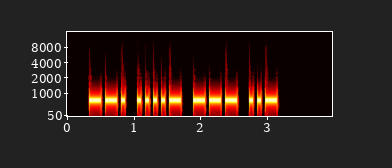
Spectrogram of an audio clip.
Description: Morse code, heard as a keyed tone, about 21 wpm, 700 Hz. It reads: G4OU
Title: DXCC-100 Call Signs - 4 Characters - Repeated 3x - 20wpm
